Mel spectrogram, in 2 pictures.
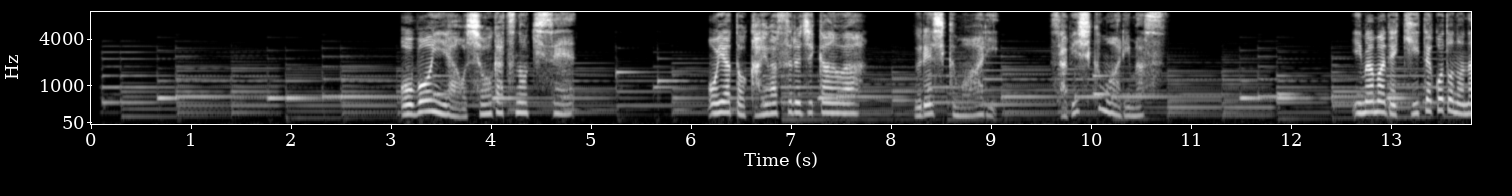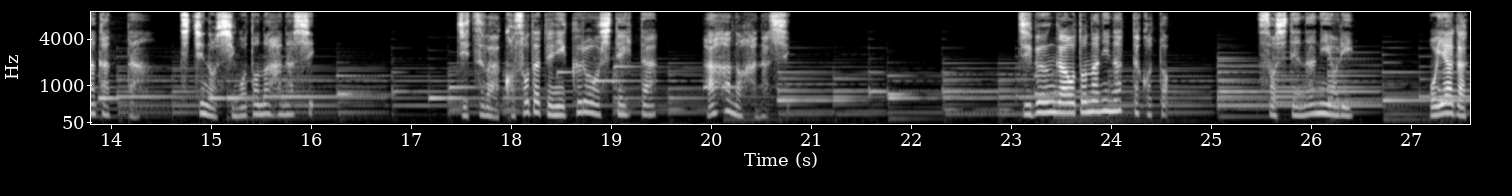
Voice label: corporate calm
